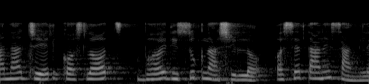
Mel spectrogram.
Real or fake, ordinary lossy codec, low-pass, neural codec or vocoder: real; none; 7.2 kHz; none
